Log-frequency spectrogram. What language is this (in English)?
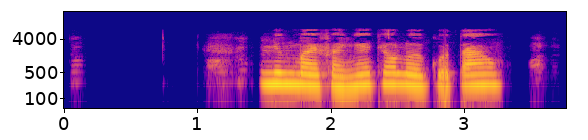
Vietnamese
